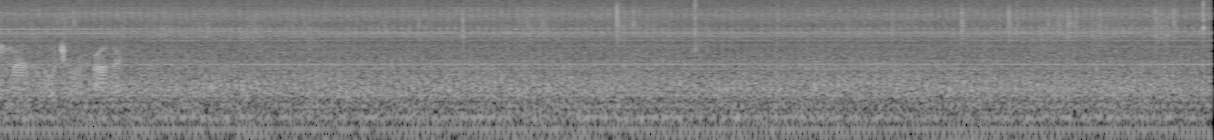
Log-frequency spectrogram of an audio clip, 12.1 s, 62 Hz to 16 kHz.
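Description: A CowanSim Robinson R66 helicopter in Microsoft Flight Simulator 2020 hover taxis with a steady, loud, dense rotor and turbine drone that holds at an even level throughout, while a voice talks over it.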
